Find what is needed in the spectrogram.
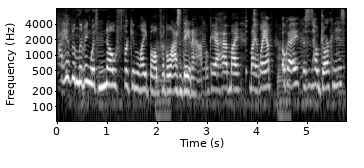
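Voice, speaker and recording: A woman's high-pitched voice at a very fast pace with hardly any pauses over music in the background. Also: ordinary pitch variation. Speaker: vlogger. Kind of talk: casual vlog talk. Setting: indoors at home.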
